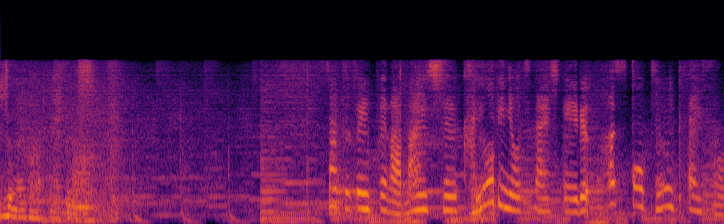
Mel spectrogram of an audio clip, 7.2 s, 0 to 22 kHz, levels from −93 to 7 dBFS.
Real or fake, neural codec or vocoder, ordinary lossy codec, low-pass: fake; codec, 44.1 kHz, 2.6 kbps, DAC; MP3, 64 kbps; 7.2 kHz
